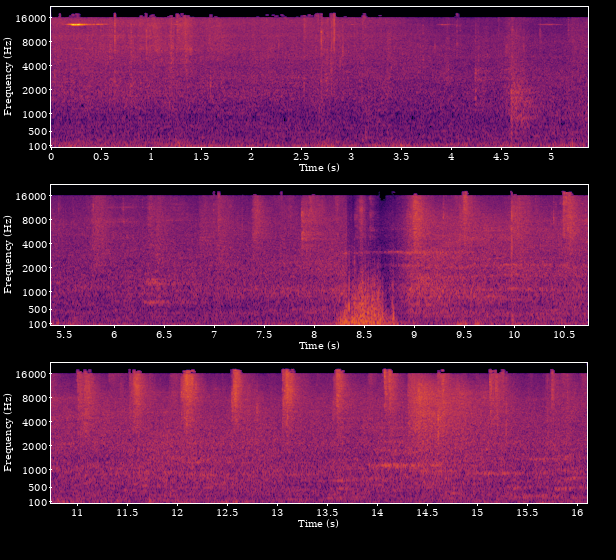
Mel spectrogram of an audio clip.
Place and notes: One of a series of sound walks through Qatar's ubiquitous shopping malls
